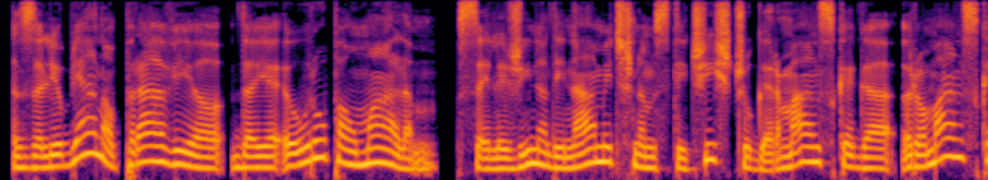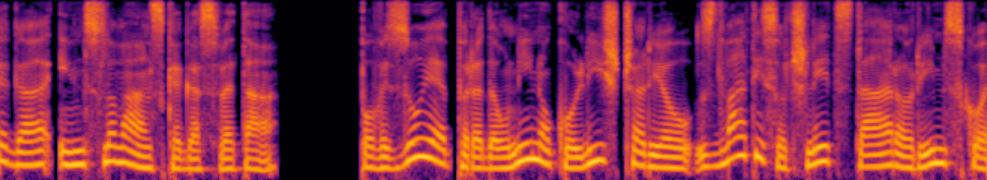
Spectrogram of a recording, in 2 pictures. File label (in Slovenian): slovenian corporate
